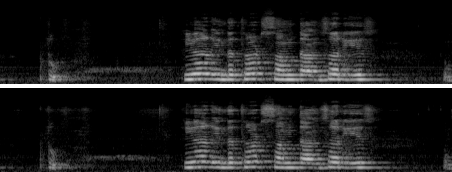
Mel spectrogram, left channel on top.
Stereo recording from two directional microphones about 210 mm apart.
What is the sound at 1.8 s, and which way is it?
Speech, 5° right (ahead or behind).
